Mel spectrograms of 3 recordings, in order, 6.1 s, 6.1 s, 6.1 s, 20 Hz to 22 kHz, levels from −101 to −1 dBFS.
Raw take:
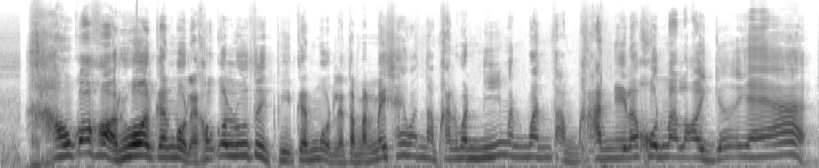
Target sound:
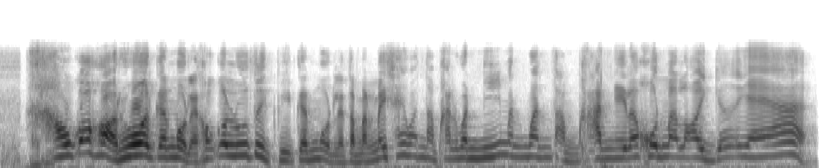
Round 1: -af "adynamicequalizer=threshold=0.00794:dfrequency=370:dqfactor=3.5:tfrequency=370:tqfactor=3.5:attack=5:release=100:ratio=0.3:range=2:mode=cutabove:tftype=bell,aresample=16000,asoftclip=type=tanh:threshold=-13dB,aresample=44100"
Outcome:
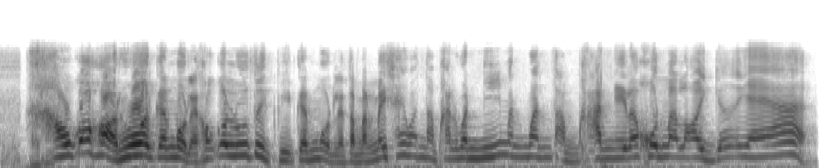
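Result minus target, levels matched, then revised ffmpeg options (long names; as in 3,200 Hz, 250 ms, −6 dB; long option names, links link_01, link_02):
soft clipping: distortion +8 dB
-af "adynamicequalizer=threshold=0.00794:dfrequency=370:dqfactor=3.5:tfrequency=370:tqfactor=3.5:attack=5:release=100:ratio=0.3:range=2:mode=cutabove:tftype=bell,aresample=16000,asoftclip=type=tanh:threshold=-7dB,aresample=44100"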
